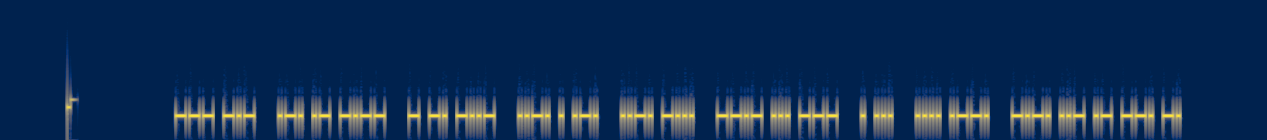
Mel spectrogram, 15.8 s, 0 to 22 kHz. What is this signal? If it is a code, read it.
Morse code, heard as a keyed tone, about 28 wpm, 700 Hz. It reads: OK RAY TNX FER FB QSO ES HP CUAGN
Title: Practice QSO - Exchange 4 - Ending - 28wpm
